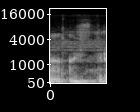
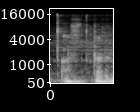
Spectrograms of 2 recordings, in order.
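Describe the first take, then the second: First: "अस्त्र" with a joined final cluster, as astr; correct pronunciation demo. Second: "अस्त्र" with an extra vowel, as as-tar; wrong pronunciation demo. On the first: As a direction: keep t and r together in "अस्त्र". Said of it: "अस्त्र होता है". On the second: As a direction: break the final cluster of "अस्त्र" into "-tar". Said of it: "अस्त्र नहीं होता". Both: Shown as a demonstration.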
